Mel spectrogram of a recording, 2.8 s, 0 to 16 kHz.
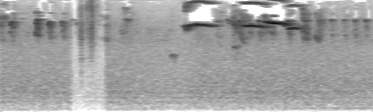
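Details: Blue-grey Tanager at Alambi Cloud Forest Reserve, Ecuador, in May 2012, giving a few very high, thin, squeaky notes, short and slightly slurred, over a steady hiss.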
